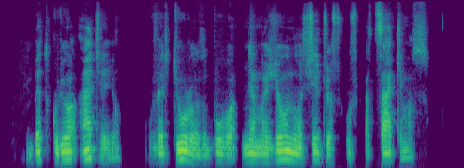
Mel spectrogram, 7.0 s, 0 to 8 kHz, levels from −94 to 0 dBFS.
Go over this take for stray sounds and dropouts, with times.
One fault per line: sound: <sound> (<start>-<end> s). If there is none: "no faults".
no faults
